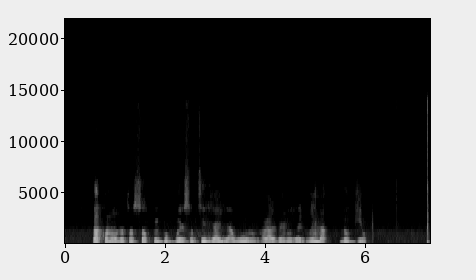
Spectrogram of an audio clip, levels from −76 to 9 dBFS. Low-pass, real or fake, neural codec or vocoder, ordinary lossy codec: 14.4 kHz; fake; autoencoder, 48 kHz, 32 numbers a frame, DAC-VAE, trained on Japanese speech; none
